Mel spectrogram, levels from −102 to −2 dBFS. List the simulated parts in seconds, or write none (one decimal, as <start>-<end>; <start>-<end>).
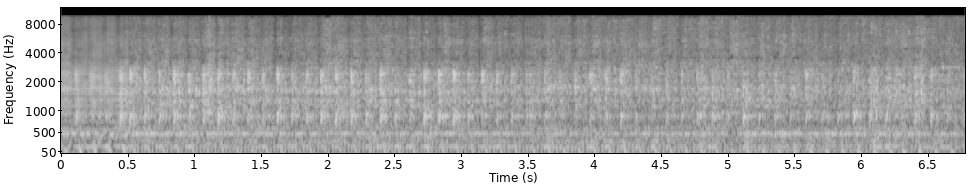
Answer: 0.0-0.5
